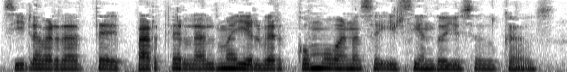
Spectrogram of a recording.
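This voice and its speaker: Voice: mid-range voice, little pitch movement, brisk, gravelly. A co-host, chatting casually on a talk show and sharing personal stories about being a parent. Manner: shares personal anecdotes as a parent.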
